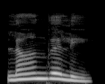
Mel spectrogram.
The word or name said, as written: ಲಾಂಗೂಲ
